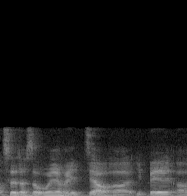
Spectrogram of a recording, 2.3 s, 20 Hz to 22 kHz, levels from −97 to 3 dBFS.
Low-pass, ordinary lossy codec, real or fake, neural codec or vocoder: none; none; real; none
